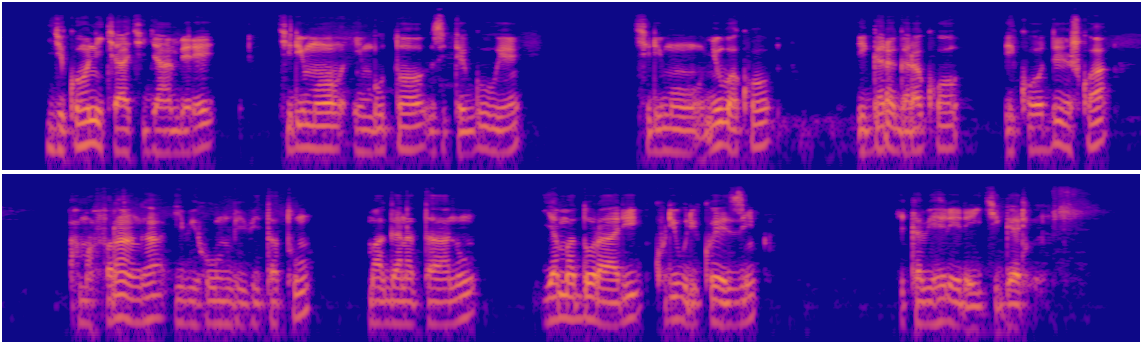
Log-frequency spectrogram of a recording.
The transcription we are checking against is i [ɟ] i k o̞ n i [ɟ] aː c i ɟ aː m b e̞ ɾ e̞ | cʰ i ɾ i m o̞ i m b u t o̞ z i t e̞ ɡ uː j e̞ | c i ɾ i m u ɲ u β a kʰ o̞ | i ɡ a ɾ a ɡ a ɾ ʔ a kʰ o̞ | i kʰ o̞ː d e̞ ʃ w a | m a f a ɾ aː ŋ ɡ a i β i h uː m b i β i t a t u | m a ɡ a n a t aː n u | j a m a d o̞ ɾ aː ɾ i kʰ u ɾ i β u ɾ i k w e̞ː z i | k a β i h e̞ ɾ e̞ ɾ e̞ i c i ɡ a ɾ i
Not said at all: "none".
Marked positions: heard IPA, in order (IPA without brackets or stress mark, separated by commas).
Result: ɟ, c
